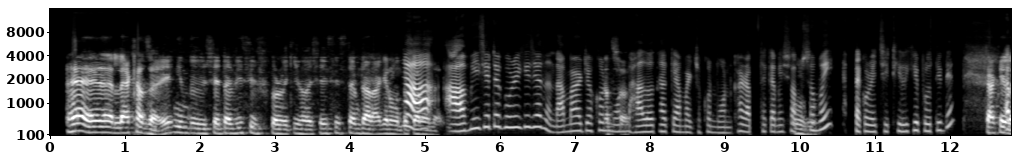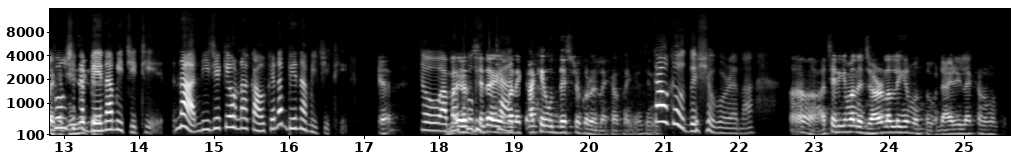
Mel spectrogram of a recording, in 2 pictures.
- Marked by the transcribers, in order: static; other background noise; lip smack
- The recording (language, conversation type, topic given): Bengali, unstructured, আপনার প্রিয় গানের ধরন কী, এবং কেন?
